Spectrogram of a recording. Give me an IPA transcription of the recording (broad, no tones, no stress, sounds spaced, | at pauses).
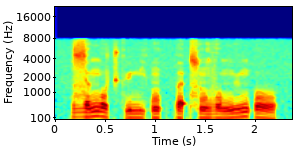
ɮ ə ŋ o t͡ʃʼ y mʲ ʉ ʔ õ ʔ p ɜ ʔ ɬ õ v o ŋ ʉ ŋ ʔ o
